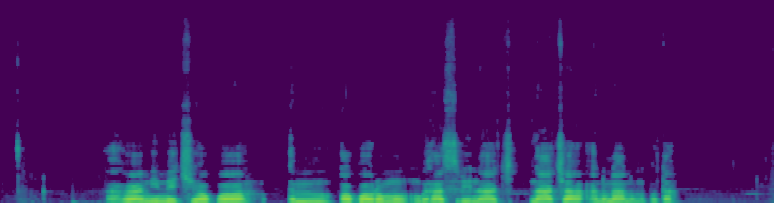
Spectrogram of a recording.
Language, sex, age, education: Igbo, male, 46-60, tertiary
